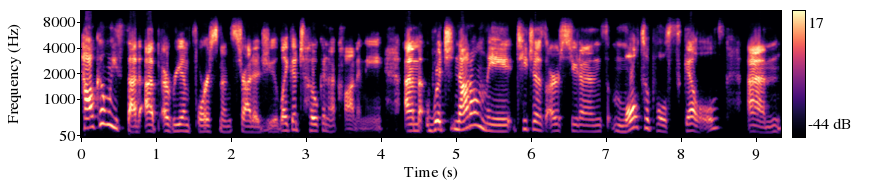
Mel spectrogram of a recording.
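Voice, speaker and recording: A woman with an ordinary speaking voice and a fairly low pitch talks at a fairly slow pace with lively intonation, recorded dry and close with no echo against a quiet background. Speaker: special education teacher / trainer. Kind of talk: webinar presentation.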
